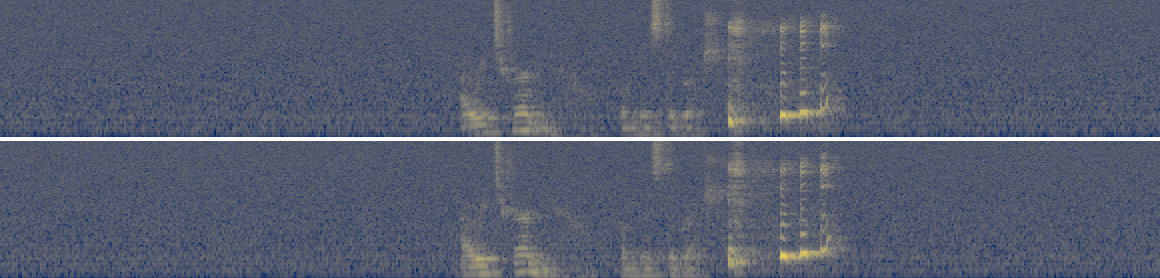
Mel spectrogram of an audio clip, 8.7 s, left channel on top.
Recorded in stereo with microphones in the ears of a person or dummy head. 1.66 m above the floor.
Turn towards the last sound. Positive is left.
turn(degrees=20)  # may be behind; listen again after turning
